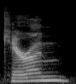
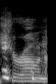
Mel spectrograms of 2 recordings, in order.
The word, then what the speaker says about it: Chiron: uh Well, it so the correct pronunciation is Karen. Yeah. Or Okay. Thank you. Mythology class from the Greek teacher. Oh, good. Because I was saying Chiron all this time.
